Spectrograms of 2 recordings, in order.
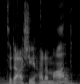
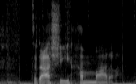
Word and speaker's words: Tadashi Hamada: Litwack, Hercules, Jumbo Pop, Gopher, Honey Lemon, John Darling, Goofy, Tadashi Hanamada, or however you say it, and Yago. Tadashi Hamada. That's how you say his name.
